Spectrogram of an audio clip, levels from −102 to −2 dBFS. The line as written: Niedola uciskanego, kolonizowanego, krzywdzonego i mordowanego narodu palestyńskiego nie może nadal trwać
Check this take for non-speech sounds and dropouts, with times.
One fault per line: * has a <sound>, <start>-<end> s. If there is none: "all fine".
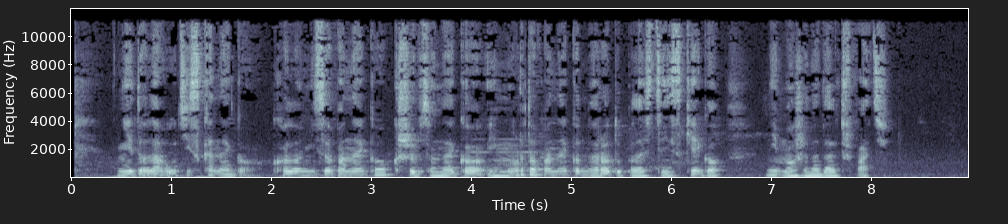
all fine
